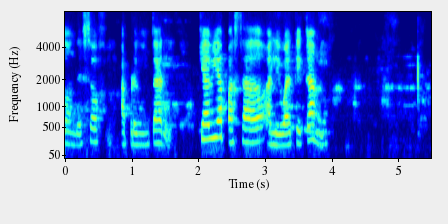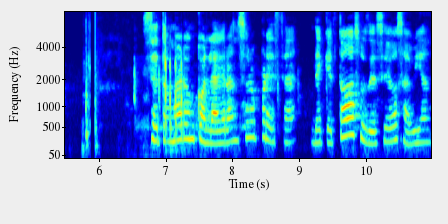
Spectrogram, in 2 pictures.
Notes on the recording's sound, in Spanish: pido unas disculpas por el audio y las cortadas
